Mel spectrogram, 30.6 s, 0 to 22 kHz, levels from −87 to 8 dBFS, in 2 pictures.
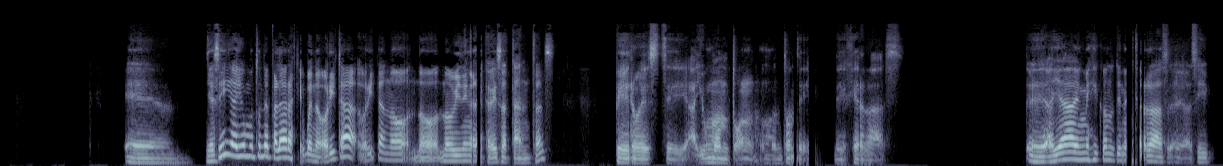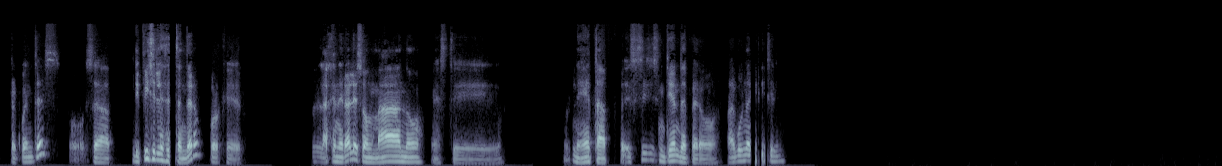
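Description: Around 3.65 to 3.81 s, 5.89 to 6.01 s, 9.87 to 10.29 s, 14.03 to 14.33 s, 17.40 to 17.48 s and 24.66 to 24.88 s, the speech drops into soft-edged holes: AAC frame loss with muting. The decoder zeroes missing frames, so the overlapping windows fade sound out and back in. Most gaps are scattered bursts with runs up to about a tenth of a second, which fits 10 ms frames and likely low-delay AAC underneath.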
